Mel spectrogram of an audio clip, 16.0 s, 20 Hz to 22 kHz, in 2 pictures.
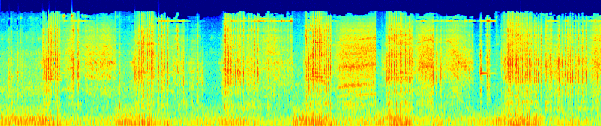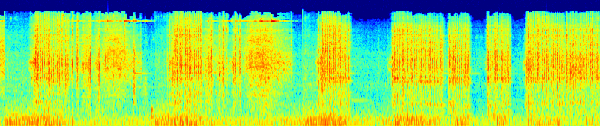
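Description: DeWalt 20V cordless impact wrench hammering lug nuts loose on a dually truck's rear wheel. It comes in a dozen or so short bursts with brief pauses between, over a steady low hum.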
